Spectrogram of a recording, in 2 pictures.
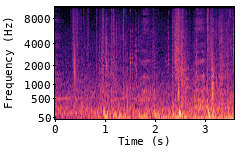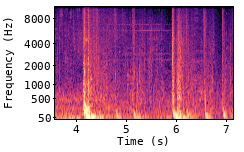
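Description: Heavy footsteps crunch and thud on stony ground.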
